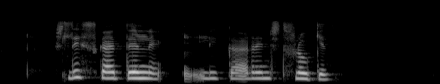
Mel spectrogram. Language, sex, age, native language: Icelandic, female, 10, Icelandic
